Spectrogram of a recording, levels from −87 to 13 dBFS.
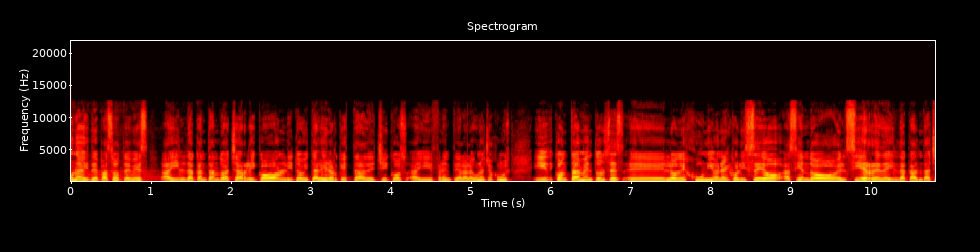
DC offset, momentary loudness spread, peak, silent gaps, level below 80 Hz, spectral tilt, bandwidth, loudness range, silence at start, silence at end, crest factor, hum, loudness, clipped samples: under 0.1%; 8 LU; -6 dBFS; none; -64 dBFS; -4.5 dB/octave; 13 kHz; 4 LU; 0 s; 0 s; 18 dB; none; -25 LUFS; under 0.1%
